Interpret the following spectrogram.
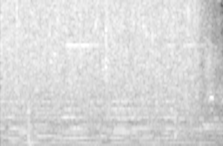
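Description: Background music with a steady hiss of rain falling over it.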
